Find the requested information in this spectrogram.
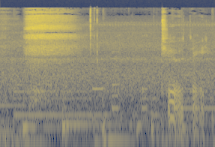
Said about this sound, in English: So, breath number one.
